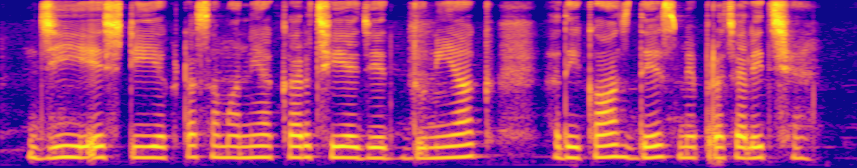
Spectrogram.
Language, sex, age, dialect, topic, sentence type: Maithili, female, 18-24, Eastern / Thethi, banking, statement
